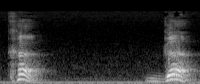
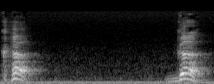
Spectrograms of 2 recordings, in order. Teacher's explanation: Now you can detect that they are not nasal sounds. We cannot feel air stream through the nostrils.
